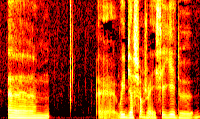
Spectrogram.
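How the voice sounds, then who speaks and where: On a very clean recording with a silent background, a woman speaks in a very deep, low pitch with a dark, mellow tone and fairly even intonation. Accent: Catalan. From Catalonia, Spain; Alsace from age 8. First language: Catalan (speaking French). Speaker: psychiatric nurse and education researcher. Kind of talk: radio interview. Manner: hesitant, many fillers.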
